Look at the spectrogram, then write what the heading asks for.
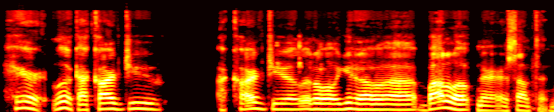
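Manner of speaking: high, eager brown-noser voice; butter up the guy in charge; sucking up. Pretend. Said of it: "I'll be like".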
